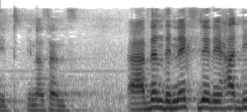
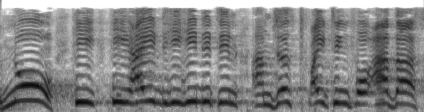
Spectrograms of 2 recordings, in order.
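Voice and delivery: high, loud preaching outburst; preacher exposing envy posing as fighting for others; emphatic no; 9 semitones higher, 6 dB louder, slower than usual. Real, not acted. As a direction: hammer home the hidden envy.

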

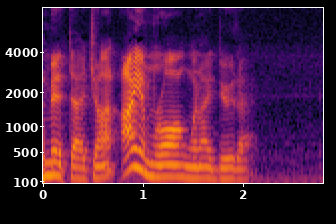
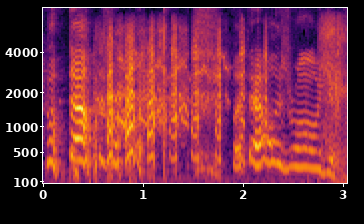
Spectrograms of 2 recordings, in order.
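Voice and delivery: laughing self-scolding; 11 semitones higher, 10 dB louder than usual. Retold or imitated.

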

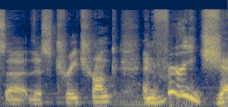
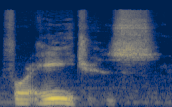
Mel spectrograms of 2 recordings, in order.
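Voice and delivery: tree guardian voice; much slower than usual. Acted.

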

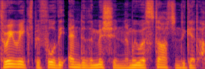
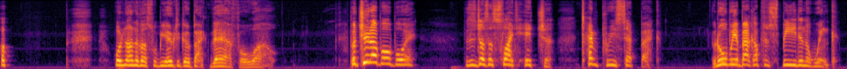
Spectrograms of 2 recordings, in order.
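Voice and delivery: high, loud, hearty stiff upper lip; forced cheer; 11 semitones higher, 5 dB louder than usual. Acted. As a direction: brave face after bad news. Boss forces cheer after bad news.

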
